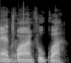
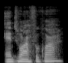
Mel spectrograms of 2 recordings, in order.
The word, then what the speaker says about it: Antoine Fuqua: Antoine Fuqua. Antoine Fuqua.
